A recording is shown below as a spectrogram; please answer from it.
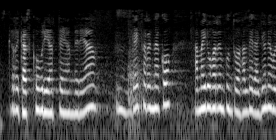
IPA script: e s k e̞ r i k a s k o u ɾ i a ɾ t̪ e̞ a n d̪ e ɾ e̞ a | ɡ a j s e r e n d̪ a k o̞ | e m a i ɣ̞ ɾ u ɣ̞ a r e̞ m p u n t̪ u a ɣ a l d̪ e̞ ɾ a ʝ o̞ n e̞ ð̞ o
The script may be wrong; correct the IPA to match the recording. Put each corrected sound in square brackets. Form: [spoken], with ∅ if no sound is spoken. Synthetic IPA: e s k e̞ r i k a s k o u ɾ i a ɾ t̪ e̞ a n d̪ e ɾ e̞ a | ɡ a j s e r e n d̪ a k o̞ | [a] m a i [∅] ɾ u ɣ̞ a r e̞ m p u n t̪ u a ɣ a l d̪ e̞ ɾ a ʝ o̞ n e̞ [ɣ̞] o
